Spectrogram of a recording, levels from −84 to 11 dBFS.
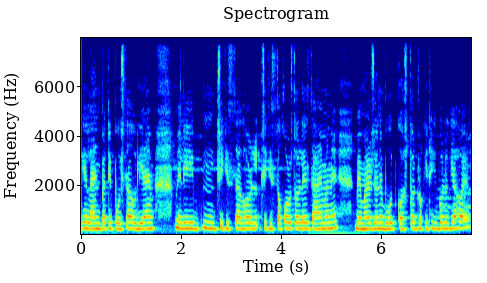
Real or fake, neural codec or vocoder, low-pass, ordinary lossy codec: real; none; none; none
